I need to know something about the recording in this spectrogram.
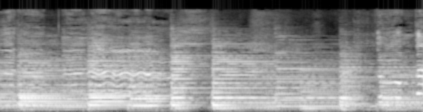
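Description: Grand piano playing a swung jazz arrangement, with chords struck one after another.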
